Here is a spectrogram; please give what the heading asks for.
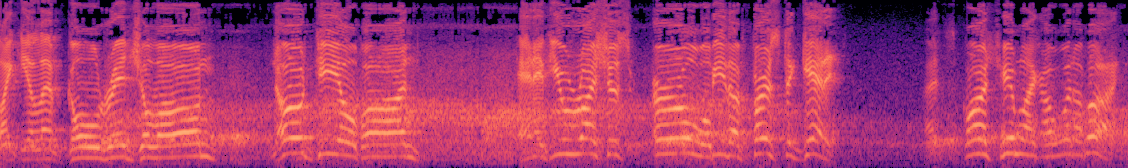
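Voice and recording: With audible room echo, a man slowly performs a put-on character voice, high-pitched, in a bright, sharp tone. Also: ordinary pitch variation.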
